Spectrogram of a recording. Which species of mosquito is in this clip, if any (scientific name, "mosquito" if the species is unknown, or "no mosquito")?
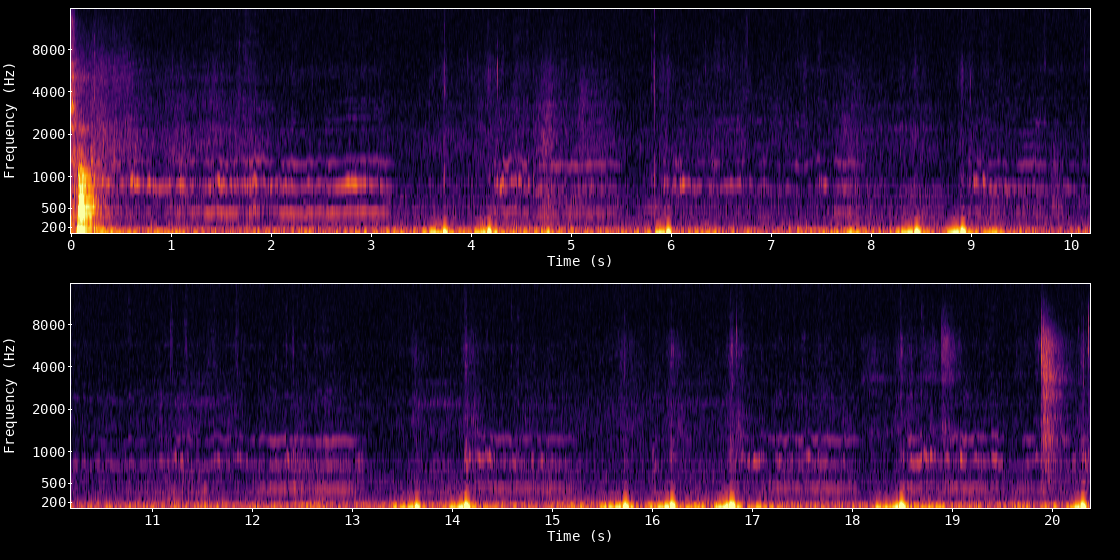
Anopheles arabiensis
